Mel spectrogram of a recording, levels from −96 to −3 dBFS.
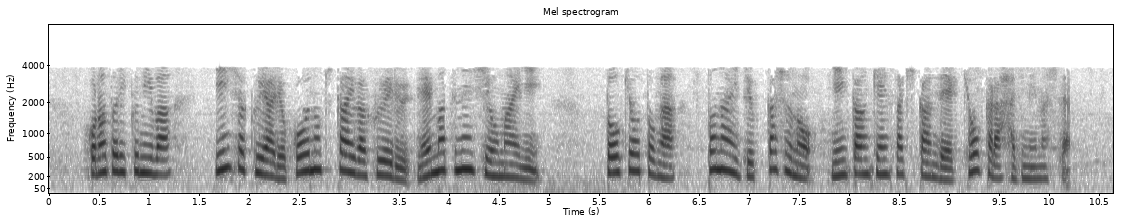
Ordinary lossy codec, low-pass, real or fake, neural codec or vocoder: AAC, 16 kbps; 7.2 kHz; real; none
